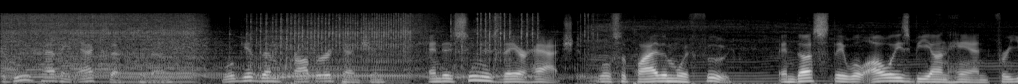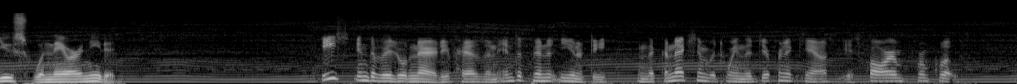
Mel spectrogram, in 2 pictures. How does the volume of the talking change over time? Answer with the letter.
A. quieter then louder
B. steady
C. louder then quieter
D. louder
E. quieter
C.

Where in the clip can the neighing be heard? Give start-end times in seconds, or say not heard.
not heard.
